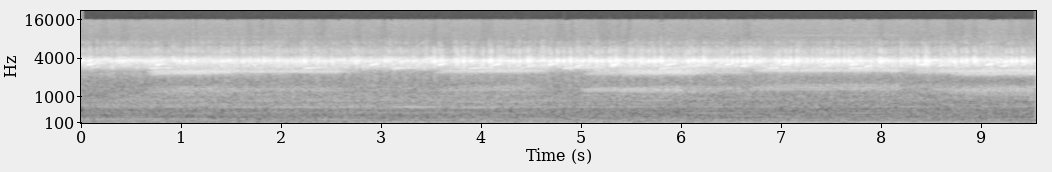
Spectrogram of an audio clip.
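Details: Swamp at night in the North Carolina backwoods, tree frogs in full chorus: a continuous high ringing wall of calls, with drawn-out mid-pitched notes switching on and off every few seconds and a low, rough hum underneath.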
